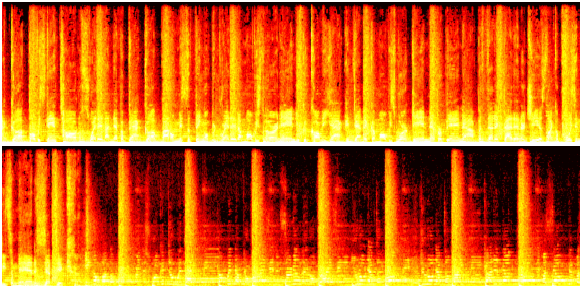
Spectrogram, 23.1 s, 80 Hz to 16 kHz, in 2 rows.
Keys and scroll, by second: 4.8 ctrl+space, 6.1 ctrl+space, 7.8 ctrl+alt+space, 8.4 ctrl+alt+space, 22.1 ctrl+alt+shift+space.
